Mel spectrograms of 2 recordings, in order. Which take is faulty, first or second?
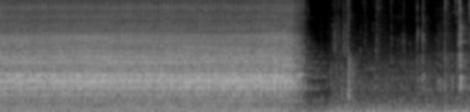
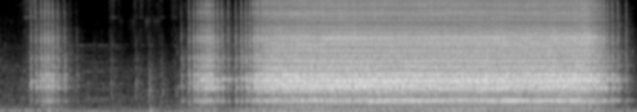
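second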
